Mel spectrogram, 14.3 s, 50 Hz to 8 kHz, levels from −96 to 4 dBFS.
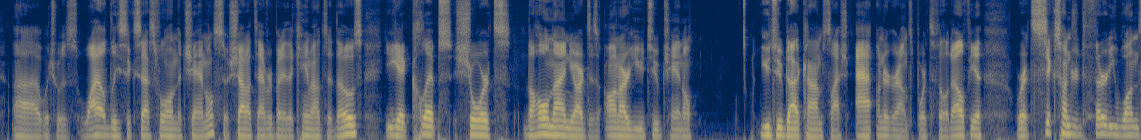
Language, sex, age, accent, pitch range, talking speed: English, male, 20-39, American, 110-125 Hz, 155 wpm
